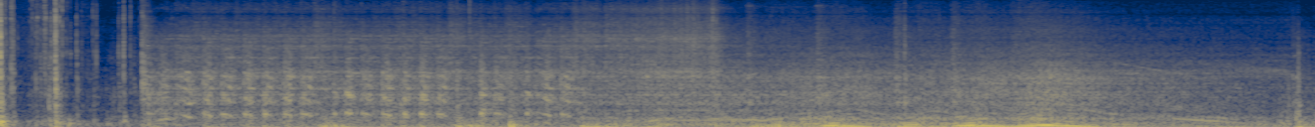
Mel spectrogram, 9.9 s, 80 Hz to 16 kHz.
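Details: 1986 Mercedes W124 230E, automatic, cold start: short cranking bursts then rough uneven catch barely settling to low idle; starts only with starting spray in intake, and warm idle drops to 400-500 rpm in D or R; hard cold start.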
